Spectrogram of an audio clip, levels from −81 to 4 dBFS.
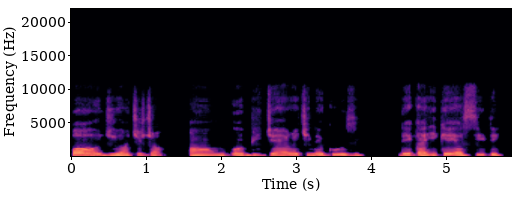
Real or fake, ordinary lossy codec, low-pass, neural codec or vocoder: fake; none; 10.8 kHz; autoencoder, 48 kHz, 128 numbers a frame, DAC-VAE, trained on Japanese speech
